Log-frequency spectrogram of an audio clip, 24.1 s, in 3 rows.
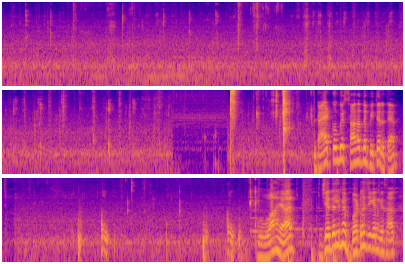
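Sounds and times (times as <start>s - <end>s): low room hum: 0.0s - 11.5s, 12.2s - 23.2s
person chewing: 0.0s - 11.5s, 12.6s - 14.2s, 16.0s - 21.1s
wet mouth clicks and smacks: 17.5s - 21.1s.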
